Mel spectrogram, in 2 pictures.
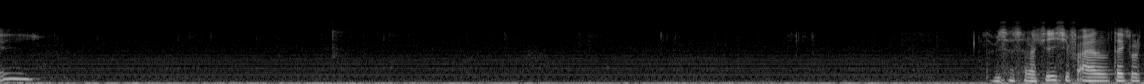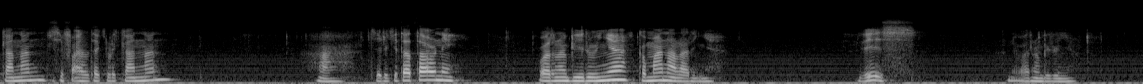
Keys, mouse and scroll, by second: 0.1 click, 1.3 click, 2.0 right click, 2.5 click, 5.6 right click, 6.0-6.5 scroll down 2, 6.5 scroll down 1, 6.5 g, 7.3 click, 7.8 right click, 8.0 g, 9.9 alt+shift+right click, 13.9 click, 14.3 a, 15.0 right click, 15.3 shift+right click, 15.7 shift+right click, 17.1 f, 17.6 a, 18.3 scroll down 4, 18.7 middle click, 19.6 shift+right click, 20.0 middle click, 20.2 scroll down 2, 20.5 middle click, 22.0 middle click, 22.3 middle click, 22.3 KP_3, 22.7-22.8 scroll up 9.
